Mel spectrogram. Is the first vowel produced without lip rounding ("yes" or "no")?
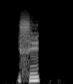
yes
